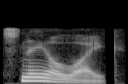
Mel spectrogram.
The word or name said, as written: snaillike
